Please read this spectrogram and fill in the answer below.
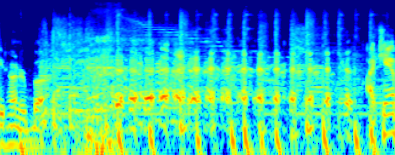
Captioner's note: laughter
